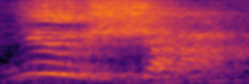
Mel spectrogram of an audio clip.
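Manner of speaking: mimicked high, loud order; retold rude shout. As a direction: act out a stranger shouting someone down. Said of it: "turned around again and said".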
